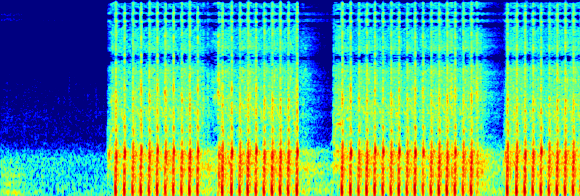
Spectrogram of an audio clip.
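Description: An airsoft electric rifle firing on full auto, starting about a second in, in long bursts of roughly fifteen rapid clacks a second with short pauses between them.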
